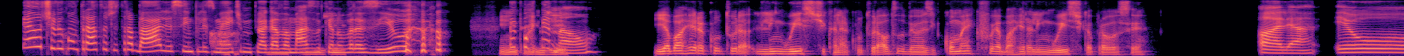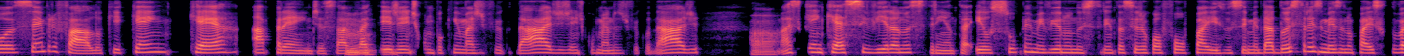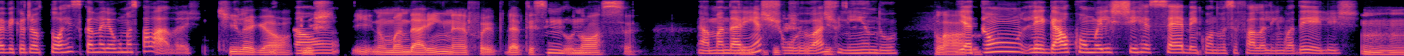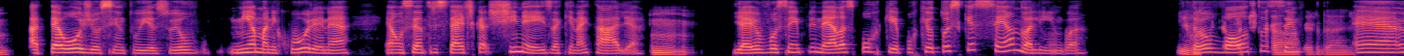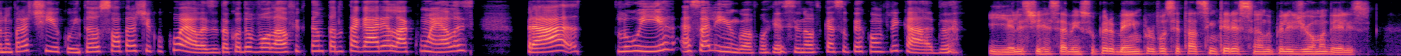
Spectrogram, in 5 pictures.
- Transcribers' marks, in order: tapping; laugh; other noise; unintelligible speech
- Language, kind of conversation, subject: Portuguese, podcast, Quais palavras da sua língua não têm tradução?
